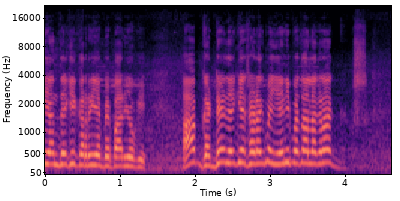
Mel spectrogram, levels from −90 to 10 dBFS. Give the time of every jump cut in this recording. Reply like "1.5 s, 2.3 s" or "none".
none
